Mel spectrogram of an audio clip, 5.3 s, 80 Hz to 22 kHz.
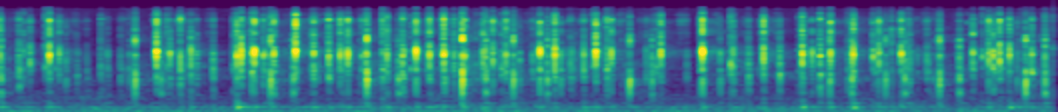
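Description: A red, ergonomic Alice-layout TGR Alice mechanical keyboard, valued at $6000, with Vintage Black switches, an aluminum case and plate, and pink and white plastic keycaps sits on a desk mat. It is typed on continuously with the fingertips of both hands. Rapid, crisp key presses give dense, clicky taps that are bright and high, peak near 3.3 kHz, and die away almost at once, with hardly any low thump.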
